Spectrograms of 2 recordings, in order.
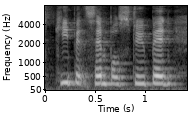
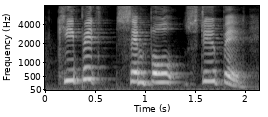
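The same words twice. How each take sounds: First: Said in the usual way. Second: Mock teasing. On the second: Shown as a demonstration. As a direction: keep it simple, stupid, in a higher, teasing put-on voice. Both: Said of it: "It said kiss".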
